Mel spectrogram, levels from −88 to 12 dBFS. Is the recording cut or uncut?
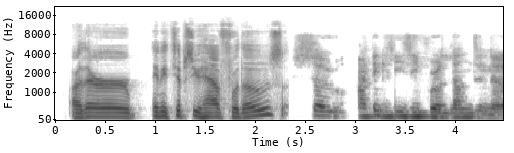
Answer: cut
